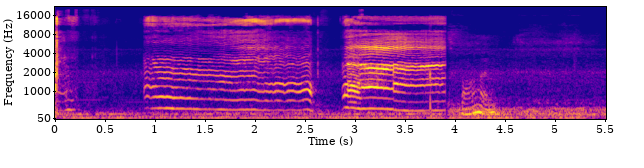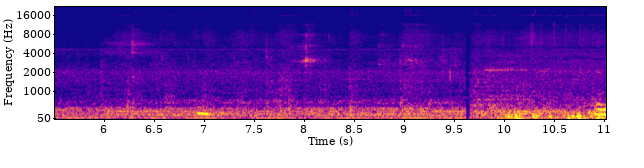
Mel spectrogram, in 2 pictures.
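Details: Two-day-old full-term baby girl, born by unmedicated birth, placed in a car seat for the first time on leaving hospital. Two short, high-pitched cries early, then quiet rustling; ordinary newborn cry.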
